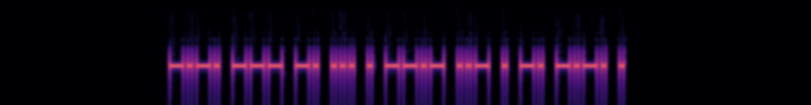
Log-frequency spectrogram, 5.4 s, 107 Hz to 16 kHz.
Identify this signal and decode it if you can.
Morse code, heard as a keyed tone, about 37 wpm, 700 Hz. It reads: CONSEQUENCE
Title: LY Suffix - Top 100 Words with Base Words 40wpm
